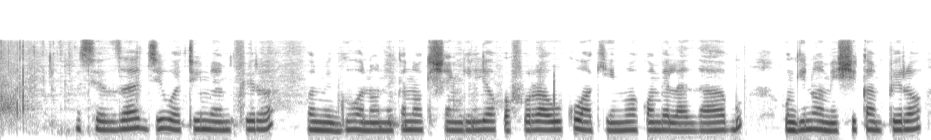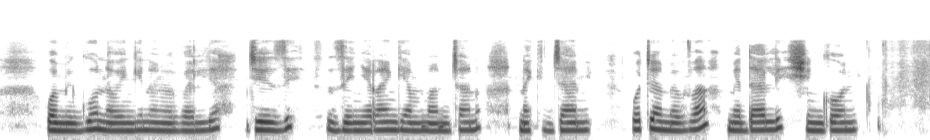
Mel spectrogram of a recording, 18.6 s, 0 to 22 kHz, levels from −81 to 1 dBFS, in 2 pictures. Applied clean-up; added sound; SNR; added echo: none; none; none; none.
